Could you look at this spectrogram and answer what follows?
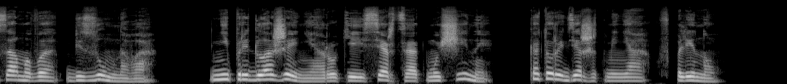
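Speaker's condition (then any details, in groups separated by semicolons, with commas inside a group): No condition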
